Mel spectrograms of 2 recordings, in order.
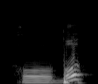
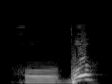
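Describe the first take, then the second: Both takes have the same delivery.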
